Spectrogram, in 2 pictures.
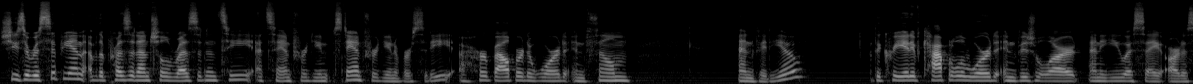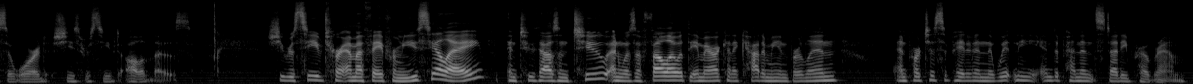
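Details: Adult woman; normal speech.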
